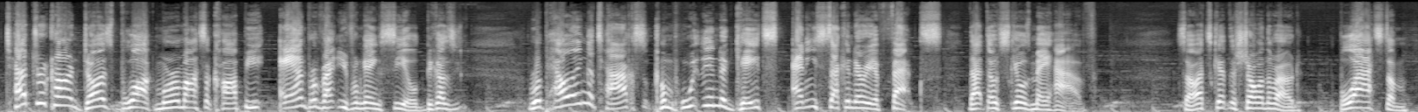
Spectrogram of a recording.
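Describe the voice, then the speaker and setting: A man's voice: sits high, lively intonation, moderate pace, fairly bright tone, soft background music. A young man casually commenting on a game he is playing, chatty and giving strategy tips. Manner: chatty, gives strategy tips, self-correcting. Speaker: let's play host.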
